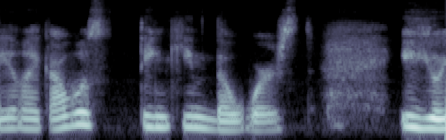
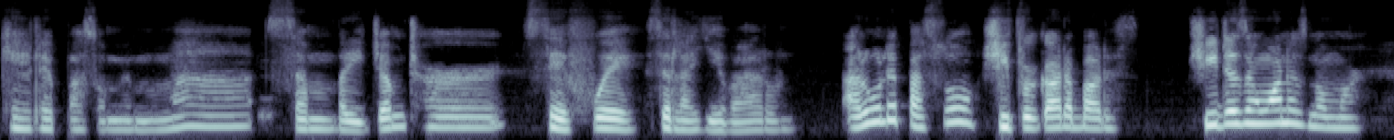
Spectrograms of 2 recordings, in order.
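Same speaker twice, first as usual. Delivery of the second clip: ordinary delivery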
